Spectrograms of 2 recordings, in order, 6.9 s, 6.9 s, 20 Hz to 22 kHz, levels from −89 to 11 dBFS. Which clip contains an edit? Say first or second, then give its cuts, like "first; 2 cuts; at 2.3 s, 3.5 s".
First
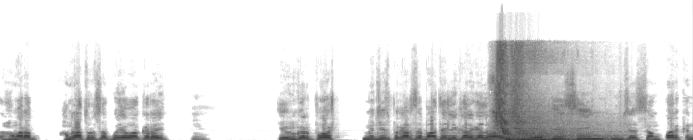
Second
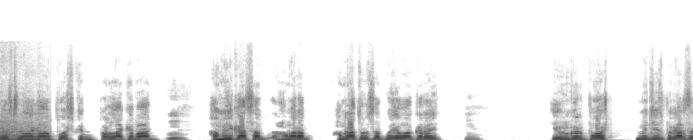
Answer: first; 1 cut; at 5.2 s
